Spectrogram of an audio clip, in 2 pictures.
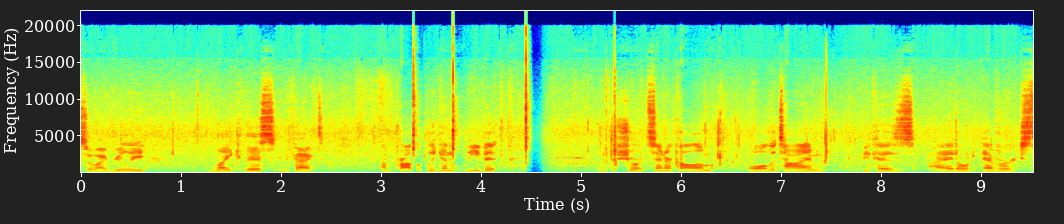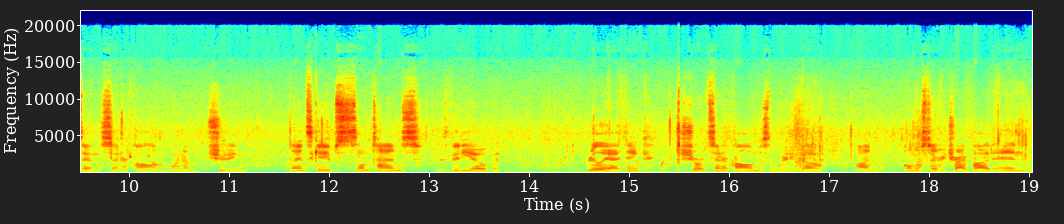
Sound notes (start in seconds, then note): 4.1 metal clicking; 4.6 car honking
